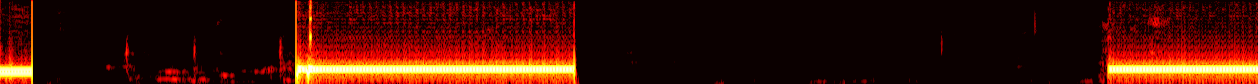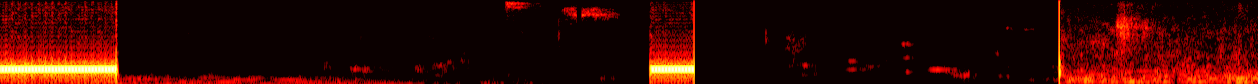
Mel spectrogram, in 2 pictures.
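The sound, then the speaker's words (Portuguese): Telephone transfer tone as a sales call is put on hold for transfer to quality control: a few steady mid-pitched beeps, two lasting about two seconds each, separated by long silent gaps, with a faint scratchy noise at the end. “peço que aguarde em linha, que vou transferir o contato para o controle de qualidade, que dará continuidade à sua contratação. Tá bom. Transferência.”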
